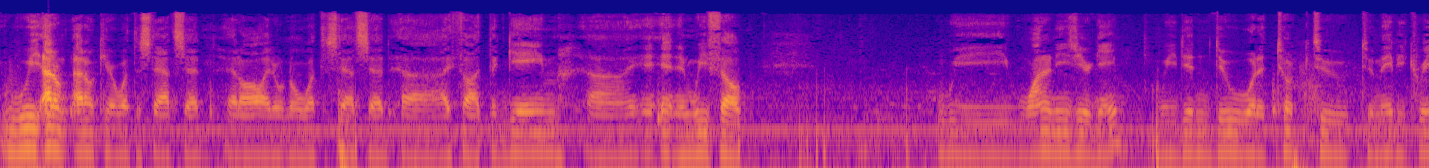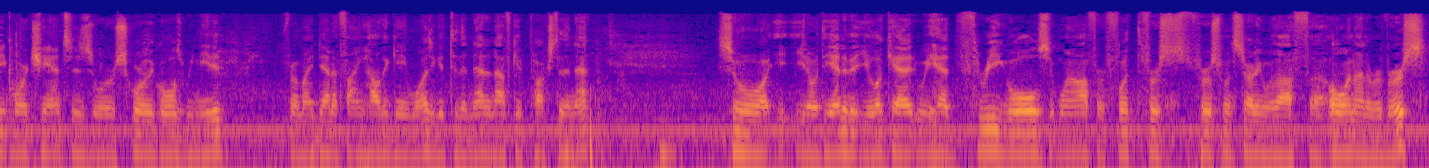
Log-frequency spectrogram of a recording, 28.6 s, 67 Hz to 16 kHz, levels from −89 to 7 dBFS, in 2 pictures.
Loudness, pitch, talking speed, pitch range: -25 LUFS, 105 Hz, 215 wpm, 100-110 Hz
